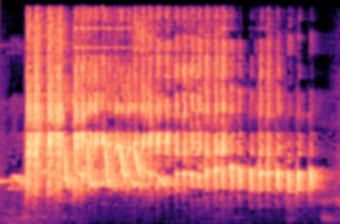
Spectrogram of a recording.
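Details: Grey-cheeked bulbul (cucak jenggot) in full tembakan song: a sustained four-second volley of fast, buzzy, high repeated notes, with wavering pitch at first, then an even pulsed trill.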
